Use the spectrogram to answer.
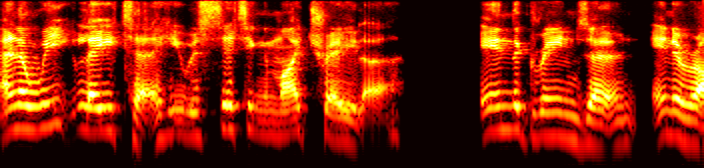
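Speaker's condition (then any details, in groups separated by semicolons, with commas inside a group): Multiple sclerosis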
